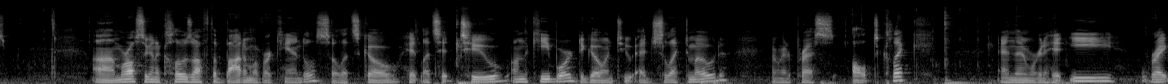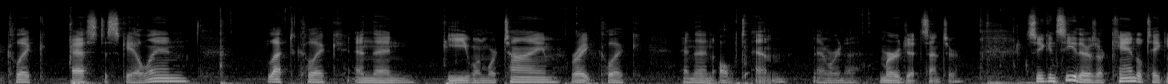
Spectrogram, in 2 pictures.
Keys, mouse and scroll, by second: 0.4 middle click, 4.5 2, 8.4 alt+click, 9.1 middle click, 9.5 shift+middle click, 10.5 e, 12.3 s, 16.0 e, 18.9 alt+m, 20.9 middle click, 21.6 shift+middle click, 21.8 shift+scroll up 1, 21.9 scroll down 3, 22.2 middle click.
